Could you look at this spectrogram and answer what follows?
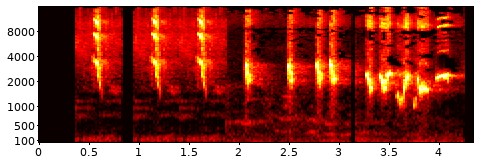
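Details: White-rumped shama (murai batu) singing at night, recorded as a lure to train Indonesian competition songbirds: three sharp descending chirps, then quick slurred notes and warbling whistles.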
